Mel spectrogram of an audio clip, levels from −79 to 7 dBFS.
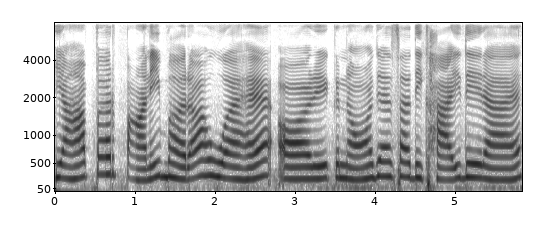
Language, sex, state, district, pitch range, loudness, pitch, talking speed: Hindi, female, Bihar, Madhepura, 215-255 Hz, -10 LUFS, 235 Hz, 145 wpm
